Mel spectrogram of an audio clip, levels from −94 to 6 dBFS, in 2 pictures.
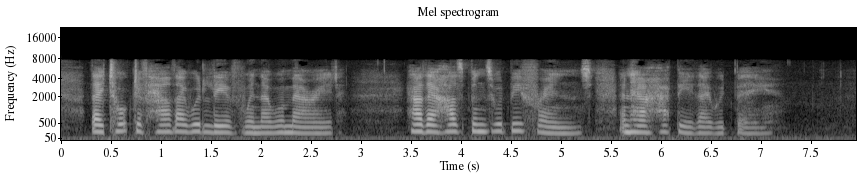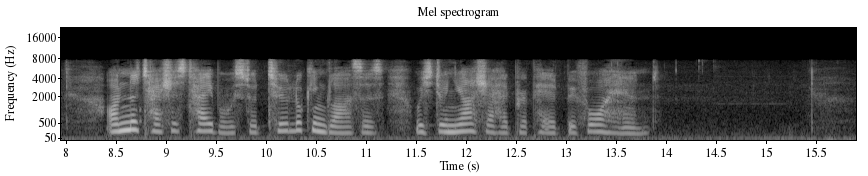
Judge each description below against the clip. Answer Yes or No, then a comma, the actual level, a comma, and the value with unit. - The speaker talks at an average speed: No, slow, 130 wpm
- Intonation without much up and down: No, average, 3.5 semitones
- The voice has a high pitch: Yes, high, 205 Hz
